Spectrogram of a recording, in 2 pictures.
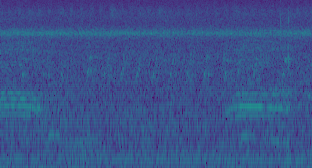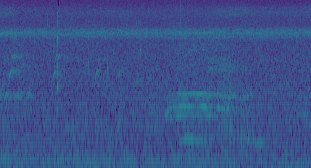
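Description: A bird calling in the background: a short, harsh, crow-like call repeated about every two and a half seconds, over a steady low hum.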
